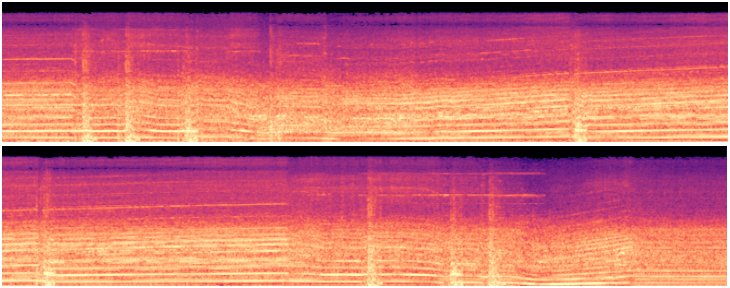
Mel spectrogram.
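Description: A racing car engine roars, rising in pitch as it speeds up and dropping sharply with each gear change.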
